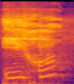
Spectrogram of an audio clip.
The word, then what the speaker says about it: hijo: Hijo has an H, but it's silent. Hijo.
